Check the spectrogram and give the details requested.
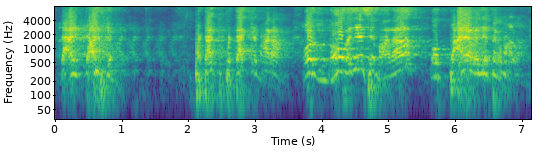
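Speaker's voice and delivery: a rising laughing rant ending in a shout; building comic frenzy. A narrator's reading. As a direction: pile up the blows with glee. Comic climax of the beating.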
